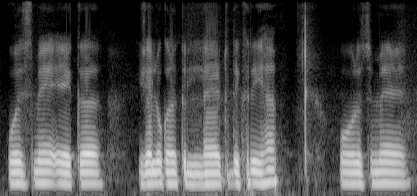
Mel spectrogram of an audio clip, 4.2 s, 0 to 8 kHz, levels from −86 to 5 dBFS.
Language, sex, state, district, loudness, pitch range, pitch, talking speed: Hindi, male, Punjab, Pathankot, -14 LUFS, 125-130 Hz, 125 Hz, 170 wpm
